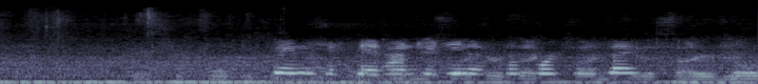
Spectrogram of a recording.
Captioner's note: radio chatter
